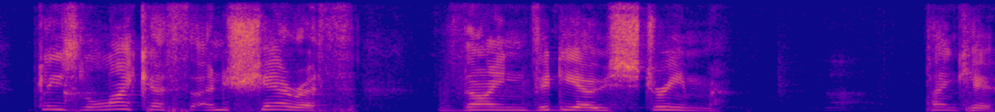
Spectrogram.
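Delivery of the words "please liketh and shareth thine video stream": put-on archaic ye olde English diction. Asking viewers to like and share: mock olde English voice. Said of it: "in my best, uh, ye olde English".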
